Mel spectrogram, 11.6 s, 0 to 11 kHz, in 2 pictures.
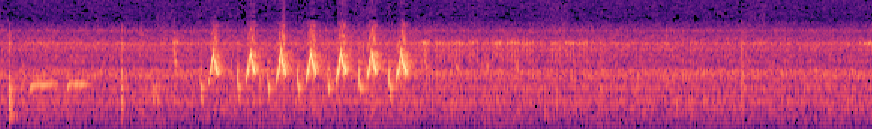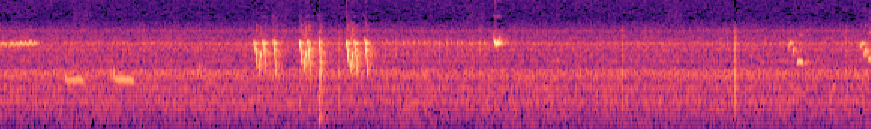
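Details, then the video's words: Thrush nightingale (Sprosser) singing in Karl Reich's aviary, Bremen, Germany, in an early 1910 recording: a fast run of about seven loud, hard repeated notes, then a shorter burst of rattling phrases, over steady hiss and hum. "The song of a Sprosser (field nightingale)"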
